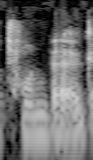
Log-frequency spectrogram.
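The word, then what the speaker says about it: Thunberg: time right now is Greta Thornburg or tunberg and it would be the Swedish pronunciation is she's a 16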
